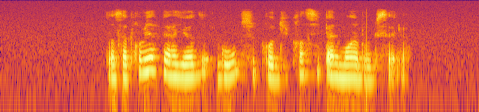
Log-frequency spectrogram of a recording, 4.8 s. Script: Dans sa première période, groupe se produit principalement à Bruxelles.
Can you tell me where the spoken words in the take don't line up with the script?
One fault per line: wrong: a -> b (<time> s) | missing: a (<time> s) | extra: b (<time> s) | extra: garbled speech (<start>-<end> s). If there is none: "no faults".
no faults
